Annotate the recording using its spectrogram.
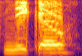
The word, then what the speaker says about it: Niko: It's Nico, that's N-I-K-O. – N-I-K-O, okay.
